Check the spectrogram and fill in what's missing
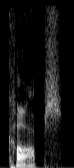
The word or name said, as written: cops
